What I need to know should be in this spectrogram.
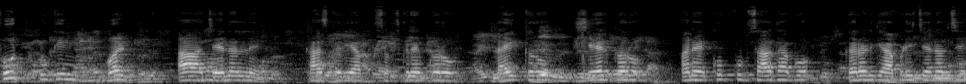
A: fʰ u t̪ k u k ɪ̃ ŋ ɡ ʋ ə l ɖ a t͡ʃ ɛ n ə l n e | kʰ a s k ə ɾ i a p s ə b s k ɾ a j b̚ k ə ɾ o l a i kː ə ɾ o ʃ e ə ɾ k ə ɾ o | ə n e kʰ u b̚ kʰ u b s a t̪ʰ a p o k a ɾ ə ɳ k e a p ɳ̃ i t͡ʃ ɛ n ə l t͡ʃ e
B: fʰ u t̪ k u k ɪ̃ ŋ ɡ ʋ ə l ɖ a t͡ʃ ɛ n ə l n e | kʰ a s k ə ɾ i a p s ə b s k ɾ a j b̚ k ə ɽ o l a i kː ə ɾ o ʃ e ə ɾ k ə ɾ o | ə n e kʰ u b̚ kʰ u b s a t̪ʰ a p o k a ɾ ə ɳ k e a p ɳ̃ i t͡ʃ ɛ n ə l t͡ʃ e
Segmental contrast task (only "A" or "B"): A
